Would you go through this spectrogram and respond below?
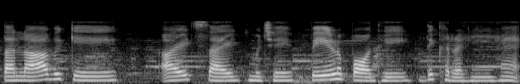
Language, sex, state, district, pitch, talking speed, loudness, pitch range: Hindi, female, Madhya Pradesh, Katni, 185 Hz, 115 wpm, -17 LUFS, 180-205 Hz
